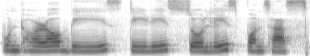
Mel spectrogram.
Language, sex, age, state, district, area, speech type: Assamese, female, 30-45, Assam, Biswanath, rural, spontaneous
